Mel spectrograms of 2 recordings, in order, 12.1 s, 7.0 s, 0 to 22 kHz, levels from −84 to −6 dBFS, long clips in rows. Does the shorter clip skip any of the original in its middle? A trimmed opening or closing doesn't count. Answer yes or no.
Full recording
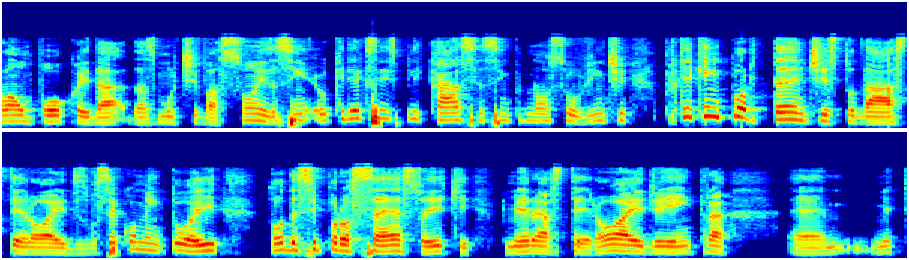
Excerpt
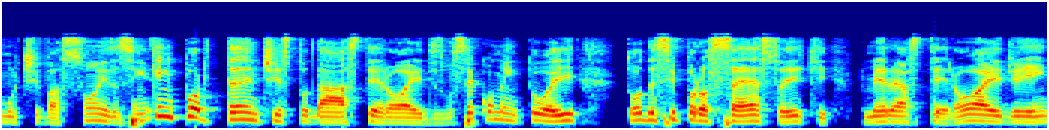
yes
